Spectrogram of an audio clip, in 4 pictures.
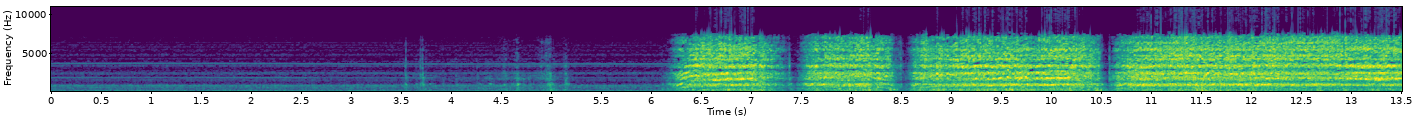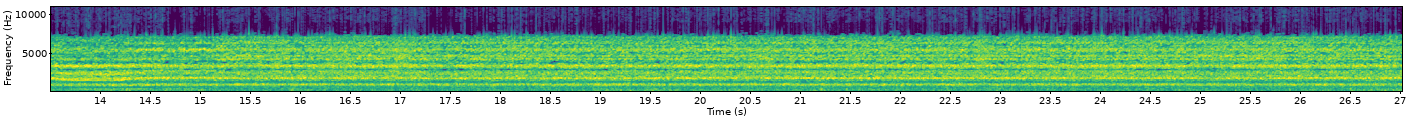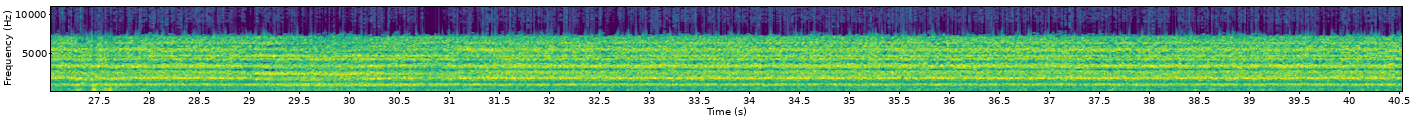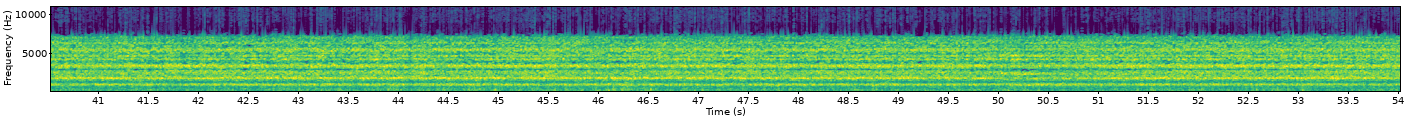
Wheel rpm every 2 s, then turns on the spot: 0, 0, 10, 80, 100, 160, 230, 220, 230, 230, 230, 230, 230, 230, 230, 220, 230, 230, 230, 230, 230, 230, 230, 230, 230, 230, 230.
none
